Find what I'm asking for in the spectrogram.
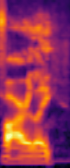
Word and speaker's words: Fairleigh: Is it Farley or Fairleigh? I feel like you're pronouncing that wrong.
